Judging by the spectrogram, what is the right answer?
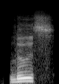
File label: "luce", American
